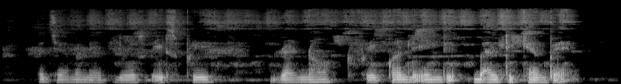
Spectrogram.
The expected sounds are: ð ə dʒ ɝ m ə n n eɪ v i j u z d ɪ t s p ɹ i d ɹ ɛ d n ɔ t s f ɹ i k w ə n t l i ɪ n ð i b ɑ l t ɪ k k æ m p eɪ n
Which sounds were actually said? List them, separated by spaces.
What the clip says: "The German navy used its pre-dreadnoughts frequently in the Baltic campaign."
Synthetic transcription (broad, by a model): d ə dʒ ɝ m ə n n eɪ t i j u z ɪ t s p ɹ i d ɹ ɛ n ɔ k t f ɹ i k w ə n t l i ɪ n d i b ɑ l t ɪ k k æ m p eɪ n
